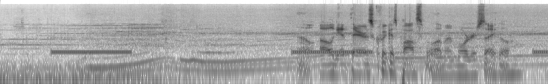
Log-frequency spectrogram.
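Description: A motorcycle engine hums and revs up as the bike speeds along.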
